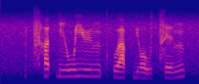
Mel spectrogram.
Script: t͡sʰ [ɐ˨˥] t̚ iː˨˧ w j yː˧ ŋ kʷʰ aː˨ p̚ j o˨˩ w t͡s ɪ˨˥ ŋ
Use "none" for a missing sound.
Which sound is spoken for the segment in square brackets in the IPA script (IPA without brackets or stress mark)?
ɐ˧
